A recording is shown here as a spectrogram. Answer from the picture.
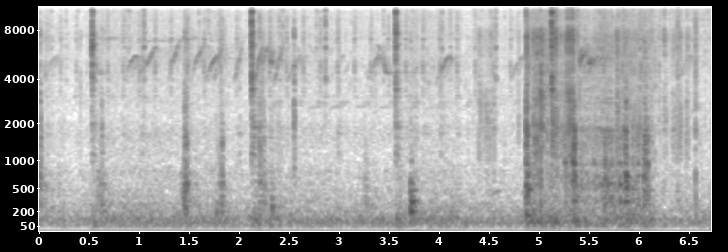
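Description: Faint bird calls, one short chirp repeated over and over in the first few seconds, with a few soft clicks and knocks. A rustling noise comes in louder near the end.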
